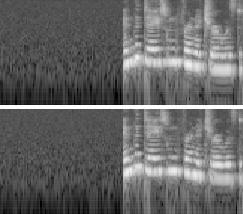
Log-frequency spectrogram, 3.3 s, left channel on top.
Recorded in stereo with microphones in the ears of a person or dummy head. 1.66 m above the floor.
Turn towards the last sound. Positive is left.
turn(degrees=55)  # may be behind; listen again after turning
